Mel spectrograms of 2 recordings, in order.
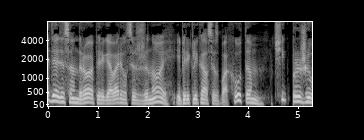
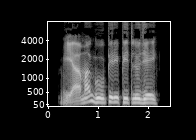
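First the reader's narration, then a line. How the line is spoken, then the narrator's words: Stern remark. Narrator (Russian): строго заметил ей дядя Сандро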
